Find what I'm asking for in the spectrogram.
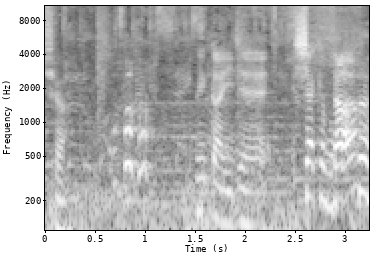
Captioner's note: starts to sniff its scent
